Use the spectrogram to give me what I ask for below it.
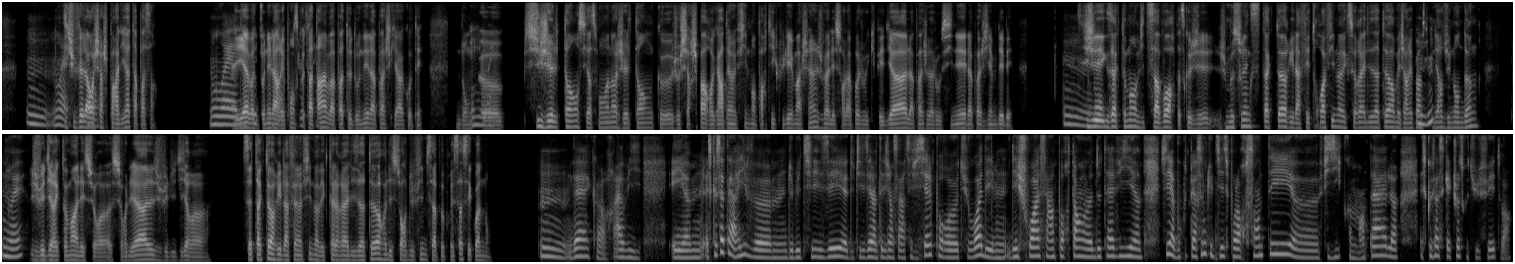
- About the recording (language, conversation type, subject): French, podcast, Penses-tu que l’intelligence artificielle va changer notre quotidien ?
- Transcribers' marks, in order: other background noise; tapping; stressed: "santé"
